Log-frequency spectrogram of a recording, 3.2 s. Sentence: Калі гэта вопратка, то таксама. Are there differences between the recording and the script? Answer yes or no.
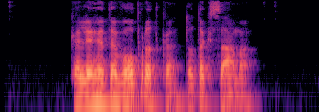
no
